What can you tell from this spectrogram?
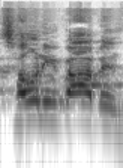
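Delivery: ordinary delivery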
